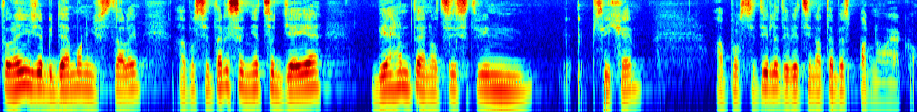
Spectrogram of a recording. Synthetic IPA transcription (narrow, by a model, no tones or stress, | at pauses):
t̪onɛɲiʒɛbɪdɛːmo̞nifst̪alɪʔalɛpɾoscɛt̪adɪsɛɲɛt͡so̞ɟɛjɛ | bjɛɦɛmt̪ɛːno̞t͡sɪst̪viːm | pr̥ɪxɛm | ʔapɾoscɛt̪ɪdlɛt̪̬ɪvjɛt͡sɪnat̪ɛbɛspadno̞wjako̞̰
